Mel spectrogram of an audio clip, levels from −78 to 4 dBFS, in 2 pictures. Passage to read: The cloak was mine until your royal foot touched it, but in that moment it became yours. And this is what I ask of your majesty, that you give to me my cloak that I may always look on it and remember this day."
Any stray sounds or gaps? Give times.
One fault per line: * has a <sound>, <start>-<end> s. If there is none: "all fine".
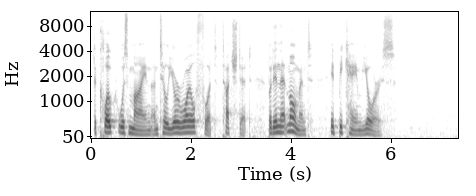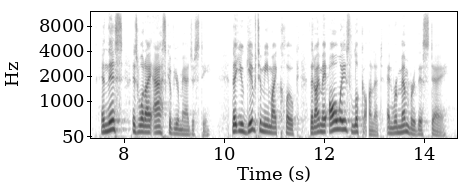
* has a dropout, 12.8-12.9 s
